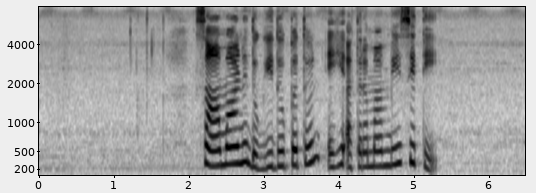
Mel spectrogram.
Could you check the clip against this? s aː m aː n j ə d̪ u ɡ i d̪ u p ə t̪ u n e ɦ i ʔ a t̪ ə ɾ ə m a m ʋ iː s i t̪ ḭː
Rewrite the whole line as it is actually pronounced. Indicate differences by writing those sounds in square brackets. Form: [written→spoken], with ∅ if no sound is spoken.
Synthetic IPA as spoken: s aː m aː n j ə d̪ u ɡ i d̪ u p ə t̪ u n e ɦ i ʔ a t̪ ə ɾ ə m a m ʋ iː s i t̪ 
